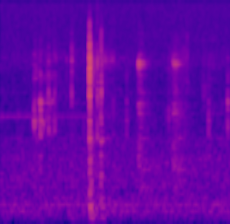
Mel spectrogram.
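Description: Faint, irregular clicks of computer keyboard keys being typed, with one sharper keystroke about a second in.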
